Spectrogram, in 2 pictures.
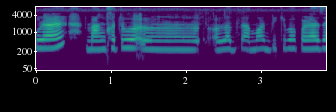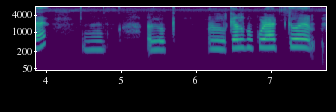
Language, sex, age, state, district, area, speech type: Assamese, female, 18-30, Assam, Sivasagar, rural, spontaneous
